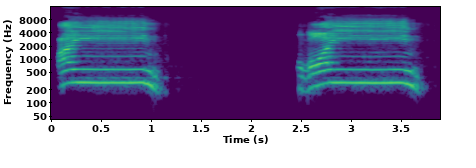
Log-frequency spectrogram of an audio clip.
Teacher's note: عین جو ہے واسطے حلق سے اس کا مخرج ہے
